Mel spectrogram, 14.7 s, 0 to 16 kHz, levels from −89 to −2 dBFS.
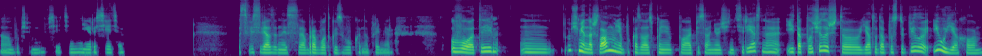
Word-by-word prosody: Ам, 160 - -7
в - - -22
общем, 170 0 -12
все - - -12
эти 180 - -16
нейросети. 175 0 -7 1.7
С - - -7
связанные 165 -2 0
с 155 +1 -9
обработкой 155 0 -1
звука, 160 0 -7
например. 85 0 -11 0.9
Вот 200 -4 +4
и, 230 +1 +4
м, 220 - -3 0.3
м, 180 -1 -4 0.2
в 295 - -9
общем, 290 -3 +3
я - - +7
нашла, 170 +6 +7
мне 240 -10 +5
показалось 155 -2 -2
пои 165 -1 -3
по 160 -1 -3
описанию 155 +1 -4
очень 155 +1 -6
интересное. 200 +2 -2
И 195 - -1
так 185 0 +3
получилось, 255 +8 +3
что 165 -2 +1
я 165 +1 +1
туда 170 0 -1
поступила 180 +8 -1
и 300 +4 +1
уехала. 155 - +1
170 Hz, 145 wpm, -30 LUFS, 160-190 Hz, 1.7 s, я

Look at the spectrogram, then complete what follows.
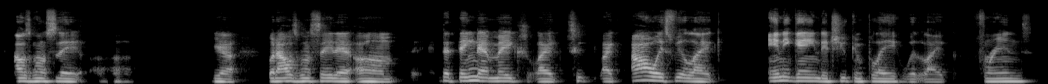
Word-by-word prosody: I - - +5
was 145 -2 +1
gonna 140 0 +1
say, 135 -2 +1 0.3
uh 125 -2 -15 0.8
yeah. 125 -3 -1 0.3
But 140 - +2
I 145 +1 +6
was 150 -3 -1
gonna 145 +1 -1
say 150 +2 -1
that, 135 -2 +2
um, 130 -1 -1 0.4
the 170 -2 0
thing 165 +5 +2
that 160 -2 +6
makes 150 -1 0
like, 130 0 -3
2 165 -2 -9
like, 135 0 -3
I - - +5
always 175 -6 +2
feel 160 0 -3
like 130 -3 -1 0.5
any 170 +2 +6
game 155 -1 +6
that 135 0 +1
you 155 - -5
can 135 -2 -5
play 135 -2 -3
with, 125 0 -10
like, 115 -1 -9 0.2
friends 135 0 -3
140 Hz, 190 wpm, -23 LUFS, 130-150 Hz, 0.8 s, I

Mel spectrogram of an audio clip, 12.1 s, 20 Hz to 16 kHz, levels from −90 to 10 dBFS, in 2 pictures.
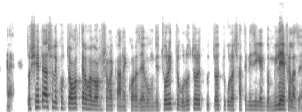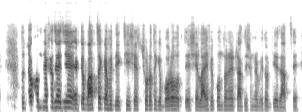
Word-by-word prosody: হ্যাঁ, - - -7 0.3
তো - - -4
সেটা 190 +2 +1
আসলে 195 -2 -3
খুব 175 - -8
চমৎকারভাবে 155 -4 +2
অনেক - - -13
সময় 120 0 -4
কানেক্ট 110 +1 -3
করা 110 -1 -2
যায় 105 0 -3
এবং 110 - -10
যে - - -7
চরিত্রগুলো, 150 -5 -2
চরিত্র 145 -1 -3 0.2
চরিত্রগুলোর 130 -2 -4
সাথে 120 +2 -7
নিজেকে 120 -1 -3
একদম 115 -1 -11
মিলিয়ে 135 -1 +8
ফেলা - - +1
যায়। - - -13 0.4
তো - - -16
যখন 210 +3 +5
দেখা 195 0 +3
যায় 185 -1 +7
যে 185 - +6 0.2
একটা 155 - 0
বাচ্চাকে 150 +4 +6
আমি 135 - -5
দেখছি 130 +1 -6
সে - - -2
ছোট 135 -1 -4
থেকে 125 -3 -7
বড় 120 +2 +3
হচ্ছে। 115 - -10
সে - - -3
লাইফ 115 - +2
এ - - -15
কোন 125 - -7
ধরনের 120 -1 -5
ট্রানজিশন 110 +1 -4
এর 110 - -14
ভেতর 110 -1 -10
দিয়ে 105 -1 -8
যাচ্ছে, - - -5
130 Hz, 230 wpm, -23 LUFS, 115-155 Hz, 0.4 s, মিলিয়ে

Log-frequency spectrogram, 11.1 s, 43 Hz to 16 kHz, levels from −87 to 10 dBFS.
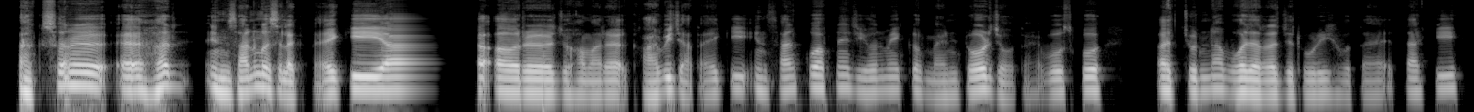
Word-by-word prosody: अक्सर 145 +8 +2 0.4
अ, 140 - +5 0.2
हर 170 +3 +4 0.2
इंसान 130 0 +1
को 165 - +5
ऐसा 130 -4 -1
लगता 105 -2 -2
है 120 +1 +3
कि 145 +3 +6
या 140 0 +7 0.6
अ, - - +3
और 125 -2 +4
जो 120 - -8
हमारा, 115 0 -5
कहा 110 0 -9
भी 135 +4 0
जाता 125 -3 -13
है 120 - -9
कि 145 +5 -10
इंसान 140 +1 -8
को 160 - -1
अपने 155 +1 -6
जीवन 130 -1 -10
में 140 0 -11
एक 140 0 -16
मेंटोर 115 +6 -2
जो 115 -5 -12
होता 100 +5 -21
है, - - -26
वो 125 +2 -8
उसको 130 +3 -3 0.5
अ, 140 - +2
चुनना 135 +1 -6
बहुत 130 -1 0
ज़्यादा 115 -1 +1
ज़रूरी 115 0 -10
होता 110 0 -22
है 115 - -19 0.2
ताकि 140 +4 -10
125 Hz, 210 wpm, -16 LUFS, 115-140 Hz, 0.6 s, या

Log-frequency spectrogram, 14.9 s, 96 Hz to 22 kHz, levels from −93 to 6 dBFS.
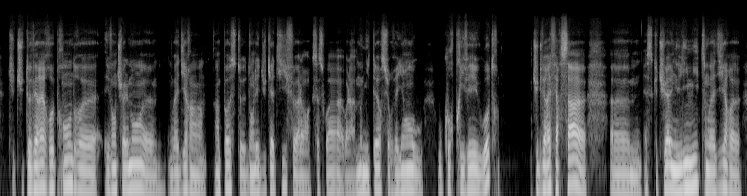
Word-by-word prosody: tu - - -15
tu - - -6
te 110 - -2
verrais 110 +3 +4
reprendre, 115 0 0
heu, 95 -2 0 0.2
éventuellement, 105 +3 +2
heu, 85 -2 -3 0.2
on 95 - -7
va 95 0 -2
dire 100 +2 -3
un 85 -1 -2 0.2
un 95 - -2
poste 110 -1 -3
dans 90 +1 -2
l'éducatif? 95 +5 -3
Alors, 85 -2 -3
que - - -13
ça - - -8
soit 95 -2 -4
voilà, 80 +1 -8
moniteur, 95 +2 +1
surveillant 95 +3 0
ou 90 -4 -2 0.3
ou 100 - -8
cours - - -6
privé 100 +1 +1
ou 95 +7 +1
autre, 160 - -1 0.7
tu 100 - -4
te 95 - -7
verrais 115 +1 +5
faire - - -1
ça, 135 0 +5
heu? 95 0 -1 0.5
Hem, 90 -1 -2
est-ce 95 -1 -8
que - - -12
tu 110 - +1
as - - +6
une 100 -2 +8
limite, 120 +5 +5
on 100 - +5
va 95 -1 +2
dire, 110 +1 -2
heu, 85 -2 -2
95 Hz, 185 wpm, -22 LUFS, 90-110 Hz, 0.7 s, une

